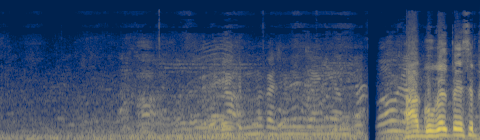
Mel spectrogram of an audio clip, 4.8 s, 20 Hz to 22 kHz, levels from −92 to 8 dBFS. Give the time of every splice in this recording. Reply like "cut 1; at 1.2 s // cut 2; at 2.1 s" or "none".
cut 1; at 3.8 s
